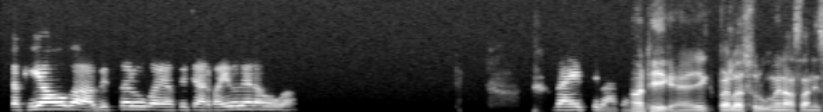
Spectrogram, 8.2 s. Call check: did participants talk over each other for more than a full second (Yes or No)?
No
